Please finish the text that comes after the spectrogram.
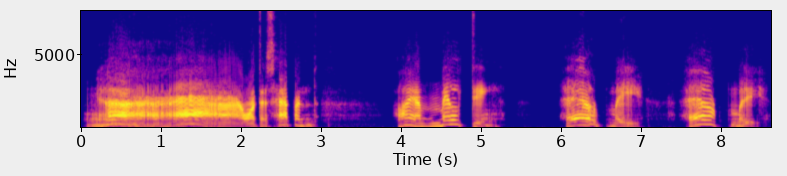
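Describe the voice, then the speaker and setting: A man voicing a cruel, cunning dragon in a storybook reading, with a gravelly, mocking manner. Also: on the low side, big pitch swings, takes it slowly, pushed and bright, dry recording, dull audio, full character voice. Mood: panicked. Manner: mocking, gloating, wailing when scared.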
